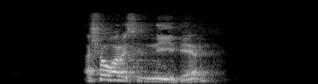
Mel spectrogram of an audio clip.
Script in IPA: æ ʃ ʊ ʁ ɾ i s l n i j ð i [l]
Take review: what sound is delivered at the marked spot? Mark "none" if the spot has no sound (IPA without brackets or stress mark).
ɾ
